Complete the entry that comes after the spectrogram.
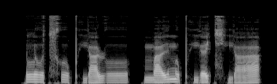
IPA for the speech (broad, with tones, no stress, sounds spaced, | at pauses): l ɤ˥˧ t͡sʰ ɤ˥˩ pʰ j ä˧˥ ɻ ɤ˥ | m a˧˥ ɪ̯ n̪ ɤ˧ pʰ j ɛ˧˥ t͡ɕʰ j ä˧˥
